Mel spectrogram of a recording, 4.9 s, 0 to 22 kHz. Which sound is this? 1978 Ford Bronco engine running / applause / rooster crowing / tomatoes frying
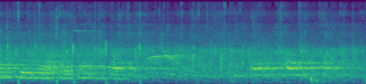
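applause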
